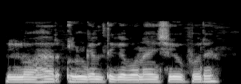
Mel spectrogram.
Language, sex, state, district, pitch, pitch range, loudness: Bengali, male, West Bengal, Malda, 120 Hz, 115-120 Hz, -13 LUFS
